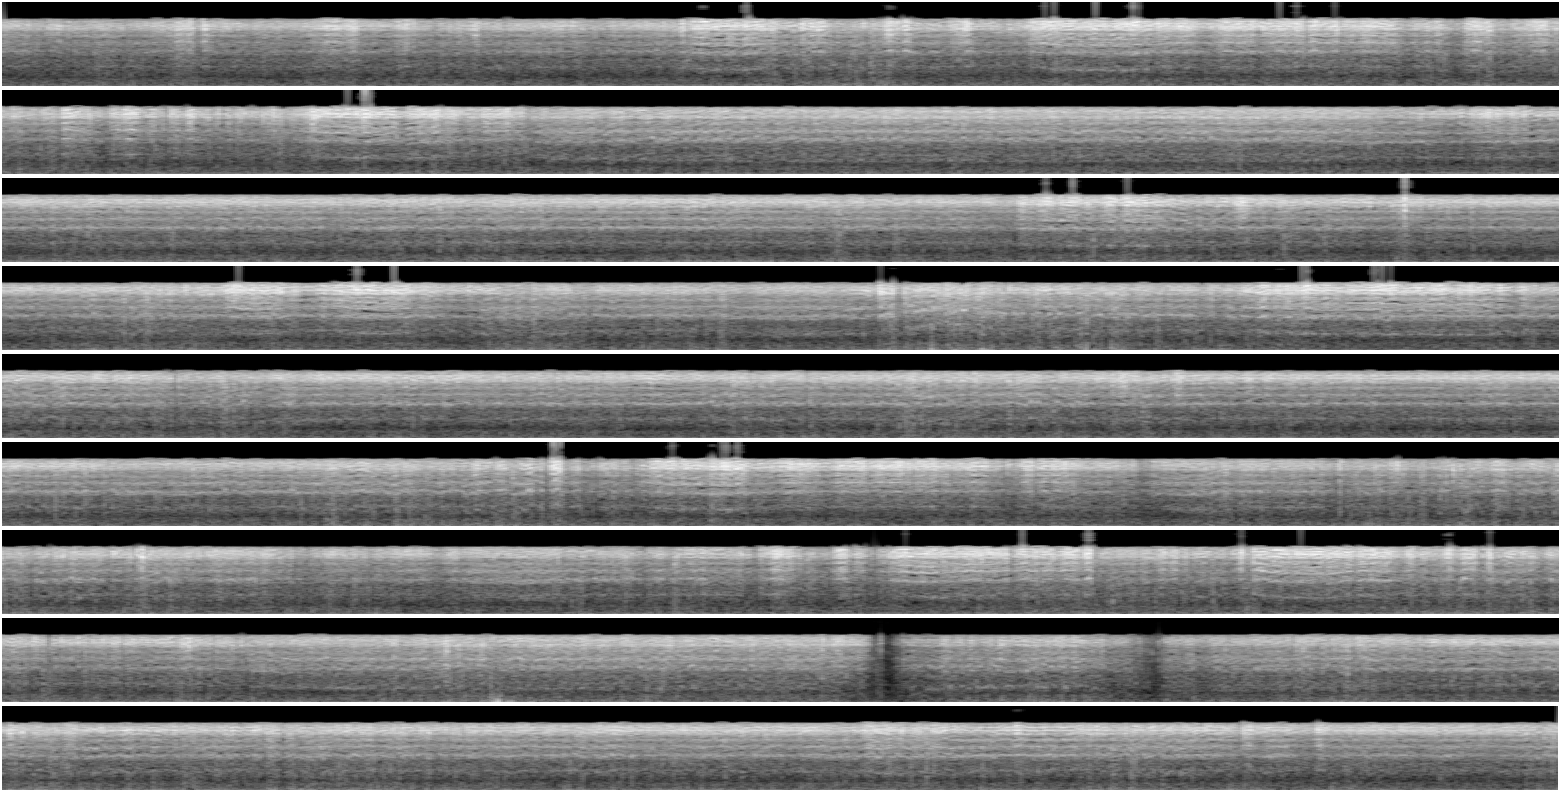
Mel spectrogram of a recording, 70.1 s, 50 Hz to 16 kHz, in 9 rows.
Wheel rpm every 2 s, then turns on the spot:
230, 230, 230, 230, 230, 200, 190, 210, 230, 230, 220, 230, 220, 230, 240, 220, 230, 230, 230, 230, 230, 230, 230, 230, 230, 230, 230, 230, 200, 140, 170, 220, 240, 230, 230.
none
